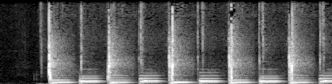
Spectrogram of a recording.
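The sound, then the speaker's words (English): About ten loud, evenly spaced foot stomps in a steady quick rhythm, each a heavy thud with a short hollow ring, with no one talking. “Okay, so stomp your feet like this.”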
